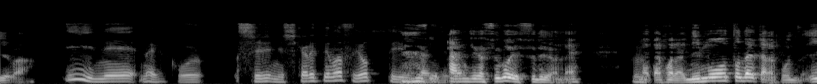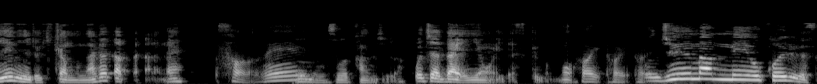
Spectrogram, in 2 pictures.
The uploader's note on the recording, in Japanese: 今週もリモート収録です！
